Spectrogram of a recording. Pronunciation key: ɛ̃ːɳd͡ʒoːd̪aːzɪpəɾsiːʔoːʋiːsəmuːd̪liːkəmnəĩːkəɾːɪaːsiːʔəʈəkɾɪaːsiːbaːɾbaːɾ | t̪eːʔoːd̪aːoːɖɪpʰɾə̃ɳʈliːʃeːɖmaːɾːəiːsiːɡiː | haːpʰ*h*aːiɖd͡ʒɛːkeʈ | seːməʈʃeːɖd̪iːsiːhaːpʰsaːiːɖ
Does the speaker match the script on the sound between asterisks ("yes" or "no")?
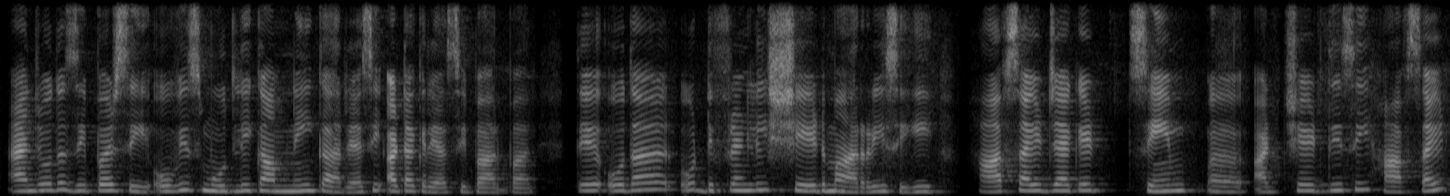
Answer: no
